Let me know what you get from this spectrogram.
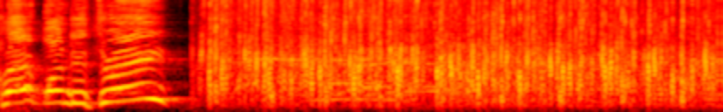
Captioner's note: audience applaud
